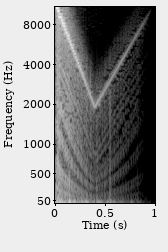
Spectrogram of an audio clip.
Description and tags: STAB 004 mastered 16 bit
An electronic percussive stab. Sounds like a zap sound with a pitch
bend superposed on it. Created with Metaphysical Function from Native
Instruments. Further edited using Cubase SX and mastered using Wavelab.
electronic, industrial, percussion, short, stab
